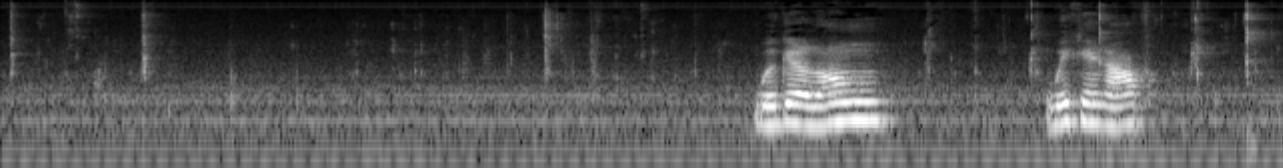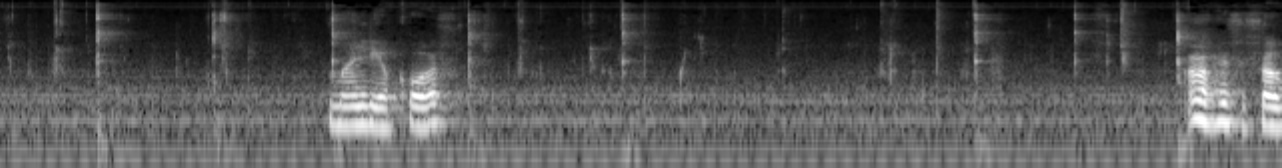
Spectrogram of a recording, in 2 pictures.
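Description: A woman chews food with soft smacking sounds.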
